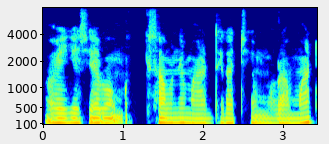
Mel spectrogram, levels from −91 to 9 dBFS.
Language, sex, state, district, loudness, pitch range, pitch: Bengali, male, West Bengal, Jhargram, -26 LUFS, 115-120 Hz, 120 Hz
